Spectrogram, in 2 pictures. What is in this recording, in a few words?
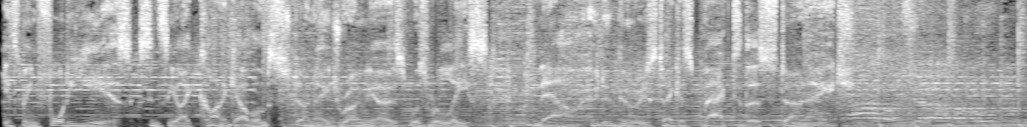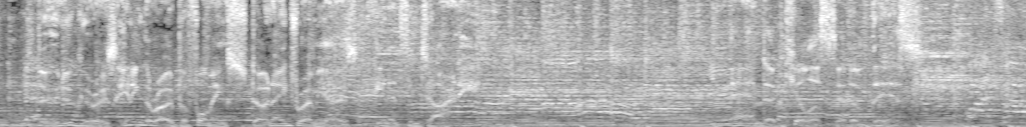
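AU English Concert, Australian English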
